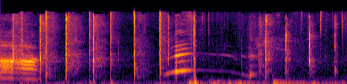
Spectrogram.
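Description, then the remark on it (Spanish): A group breaks into scattered, uneven clapping with sharp, loud claps, while children's voices call out and cheer over it, applauding after children read a line aloud together. “¡Un aplauso!”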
